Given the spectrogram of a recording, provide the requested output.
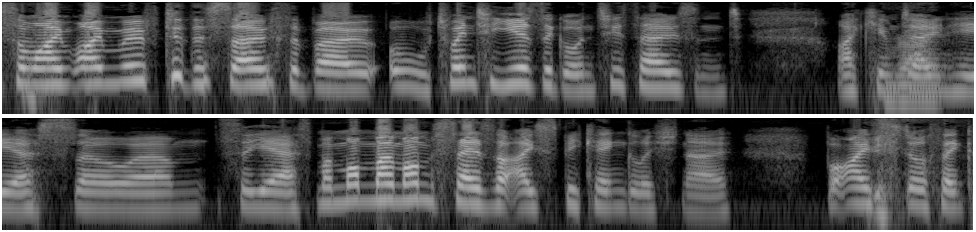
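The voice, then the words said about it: Scottish accent. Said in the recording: “I sound like a Scot ... there's definitely a Scottish accent ... A twang”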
